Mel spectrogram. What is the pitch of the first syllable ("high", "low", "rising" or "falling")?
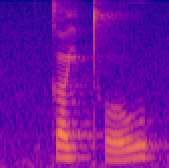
high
